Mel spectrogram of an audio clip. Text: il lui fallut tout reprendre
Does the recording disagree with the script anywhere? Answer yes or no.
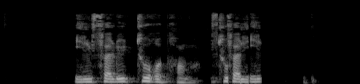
yes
